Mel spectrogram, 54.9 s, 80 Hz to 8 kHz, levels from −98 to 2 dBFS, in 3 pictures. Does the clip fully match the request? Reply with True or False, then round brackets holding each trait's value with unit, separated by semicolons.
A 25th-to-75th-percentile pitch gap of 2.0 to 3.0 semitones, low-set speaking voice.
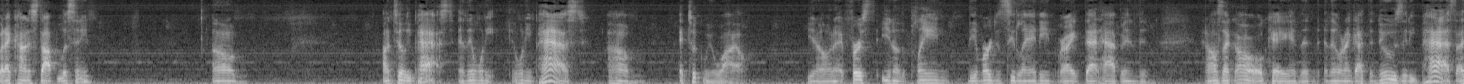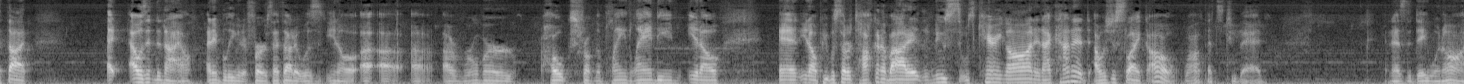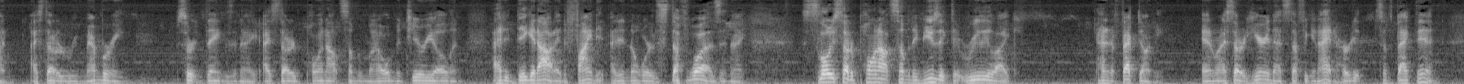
False (4.3 semitones; 100 Hz)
